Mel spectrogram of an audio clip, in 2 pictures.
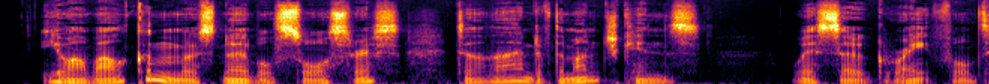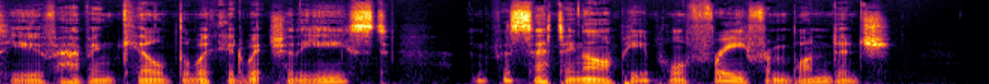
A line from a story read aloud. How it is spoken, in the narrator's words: the little old woman said in a sweet voice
